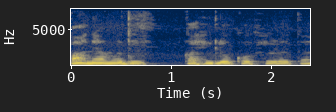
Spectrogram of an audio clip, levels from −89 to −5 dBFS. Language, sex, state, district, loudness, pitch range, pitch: Marathi, female, Maharashtra, Sindhudurg, -17 LUFS, 180-190 Hz, 185 Hz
